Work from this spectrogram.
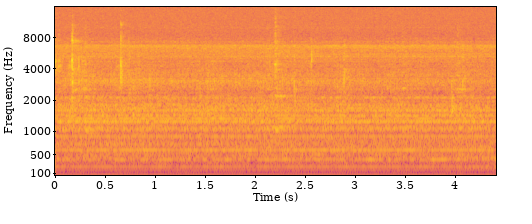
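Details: Imported 4x6 inch horizontal bandsaw after a blade tracking adjustment (tension eased, blade just touching the back): steady, even motor and blade hum with no rubbing or scraping, so the blade is tracking properly.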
